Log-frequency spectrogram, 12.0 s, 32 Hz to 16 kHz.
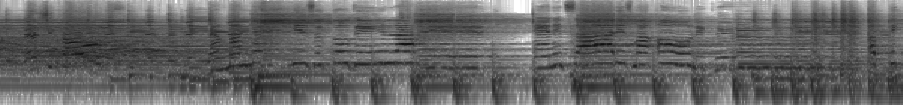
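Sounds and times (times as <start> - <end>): girl-group pop record playing: 0.0 - 12.0.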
